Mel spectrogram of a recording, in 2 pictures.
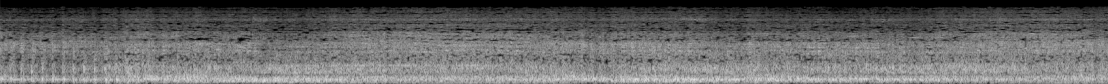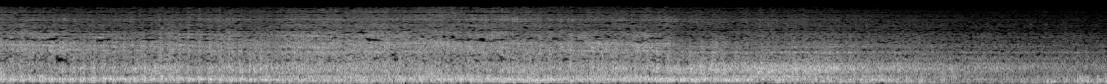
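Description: Passenger coaches of an express train rushing past at high speed: a loud, steady rush of wheels on rails and air. It fades over the last few seconds as the end of the train goes by.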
